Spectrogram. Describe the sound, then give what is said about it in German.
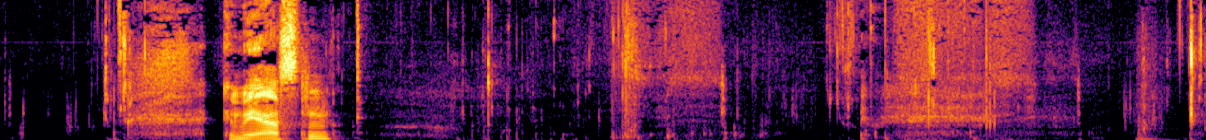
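A loud slurp of mate tea sucked through the mouth together with air, one short wet burst lasting about half a second, followed by a few faint mouth and handling sounds. “Ich trinke nochmal einen Schluck Mate.”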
